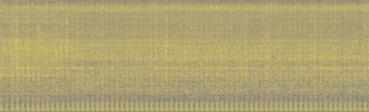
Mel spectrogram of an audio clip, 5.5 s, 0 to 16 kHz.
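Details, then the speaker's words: Left-side engine on a 2004 KTM 640 LC4, 38,000 km, started after 10 days unused: sharp regular tac-tac clatter at idle, two to three per second, sometimes grinding; worse at low revs (2nd gear, 40 km/h), stops when in gear with clutch held; owner has heard crankshaft or clutch bell suggested, cause unknown. "même quand je roule à bas régime ça claque un peu tac tac tac tac et des fois va grincer un peu même et je sais pas ce que c'est ça me fait peur"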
